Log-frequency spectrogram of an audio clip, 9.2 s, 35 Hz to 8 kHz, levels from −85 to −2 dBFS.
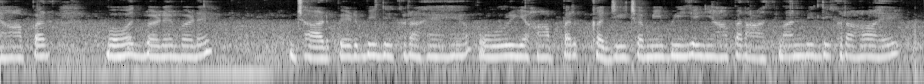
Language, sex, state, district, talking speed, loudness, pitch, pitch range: Hindi, female, Bihar, Purnia, 150 wpm, -15 LUFS, 215 Hz, 205-220 Hz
